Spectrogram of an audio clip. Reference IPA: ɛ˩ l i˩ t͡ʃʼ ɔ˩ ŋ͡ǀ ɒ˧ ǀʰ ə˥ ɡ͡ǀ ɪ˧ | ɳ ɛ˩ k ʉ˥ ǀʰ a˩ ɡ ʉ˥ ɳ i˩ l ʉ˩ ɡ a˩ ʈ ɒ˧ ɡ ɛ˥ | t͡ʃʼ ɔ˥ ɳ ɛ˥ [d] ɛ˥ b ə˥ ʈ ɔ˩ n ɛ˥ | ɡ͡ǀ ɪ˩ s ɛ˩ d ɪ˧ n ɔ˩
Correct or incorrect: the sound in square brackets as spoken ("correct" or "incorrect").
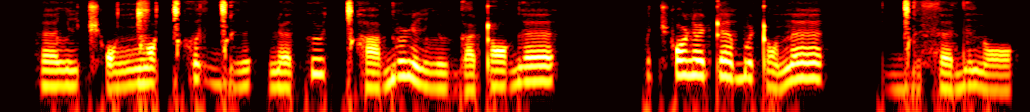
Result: incorrect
